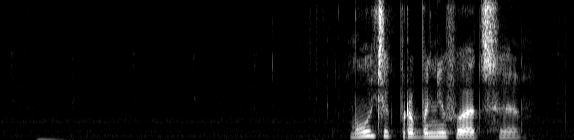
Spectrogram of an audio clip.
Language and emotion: Russian, neutral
